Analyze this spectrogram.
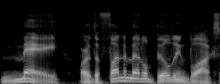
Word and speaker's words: me: The me, pronounced may, are the fundamental building blocks of civilization.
